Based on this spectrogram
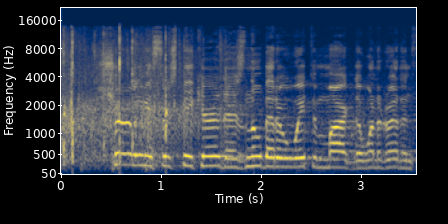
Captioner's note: applause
